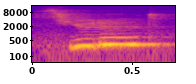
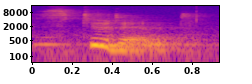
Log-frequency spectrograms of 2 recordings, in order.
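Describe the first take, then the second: First: A y sound comes before the vowel. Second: No y sound comes before the vowel.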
